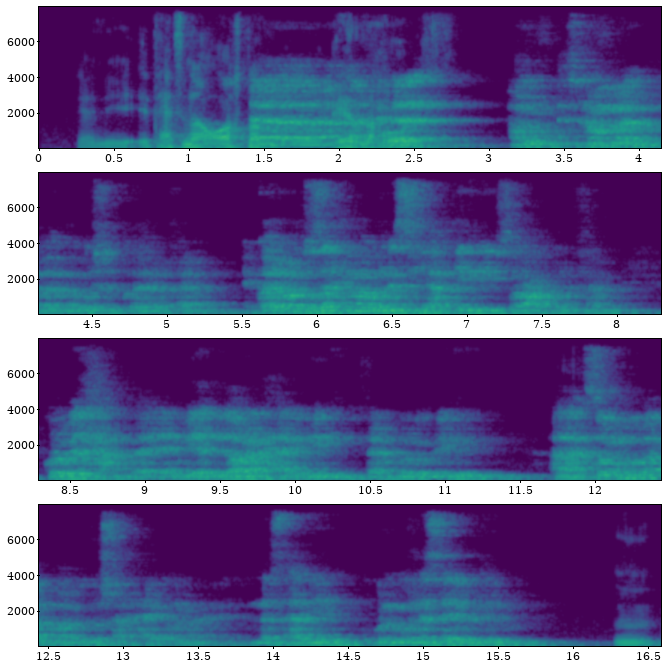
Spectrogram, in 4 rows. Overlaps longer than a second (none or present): present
